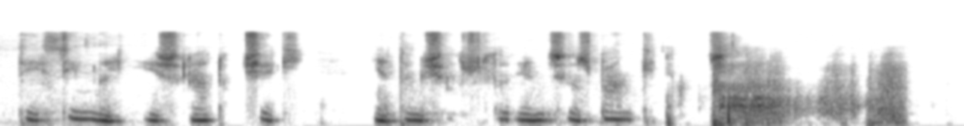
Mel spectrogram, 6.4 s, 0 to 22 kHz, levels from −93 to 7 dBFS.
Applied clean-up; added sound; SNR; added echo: none; none; none; none.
